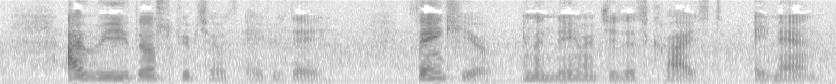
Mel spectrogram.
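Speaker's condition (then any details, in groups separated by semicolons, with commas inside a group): Down syndrome; young adult man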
